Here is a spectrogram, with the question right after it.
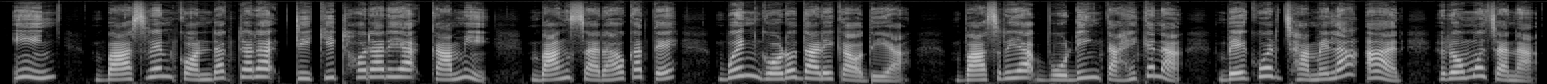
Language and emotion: Santali, happy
